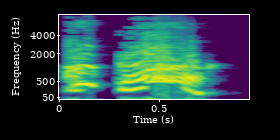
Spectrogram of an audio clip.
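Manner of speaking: very high, loud exasperated cry; irritated surprise. Acted. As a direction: squeal it in annoyed disbelief. Frost spirit irritated.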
